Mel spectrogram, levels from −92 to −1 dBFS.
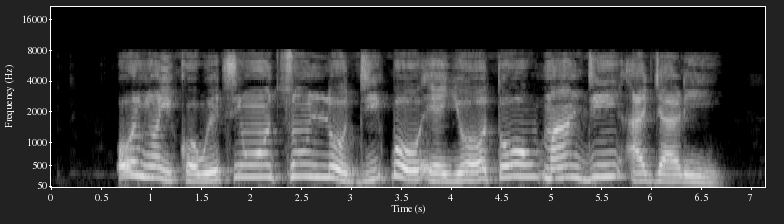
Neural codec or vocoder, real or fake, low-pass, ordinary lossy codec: none; real; none; none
